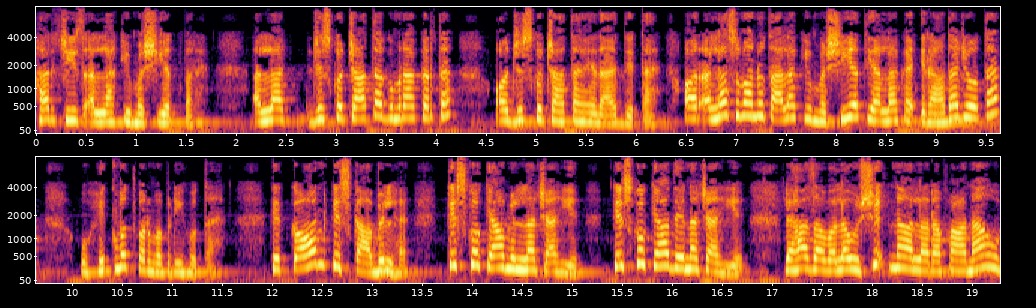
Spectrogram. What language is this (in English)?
Urdu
